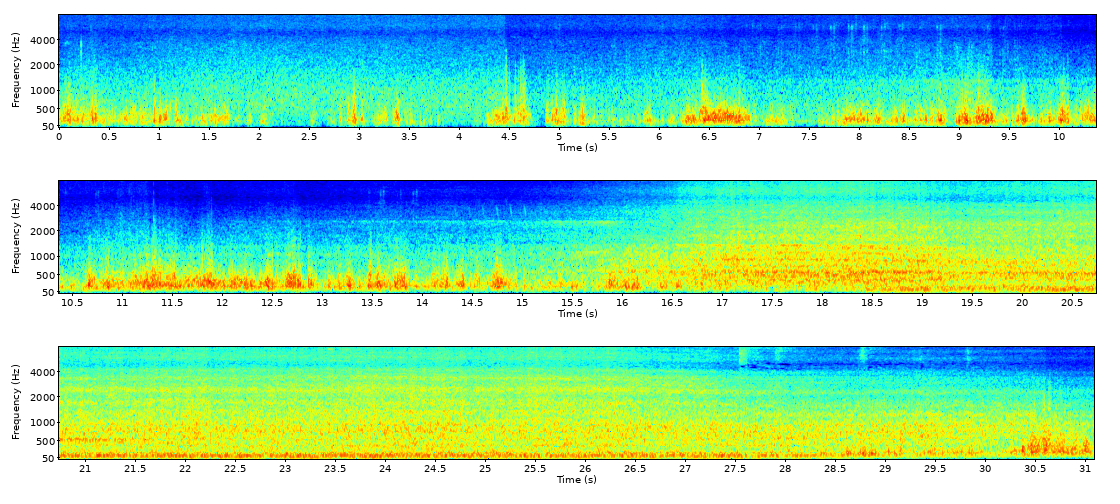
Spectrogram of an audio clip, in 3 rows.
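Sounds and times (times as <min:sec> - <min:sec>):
wind buffeting microphone: 0:00.0 - 0:02.2, 0:02.8 - 0:31.0
freight train wheels rumbling: 0:07.1 - 0:31.0.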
